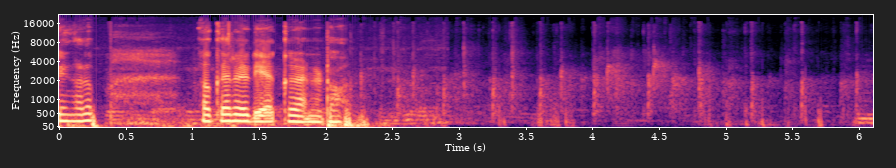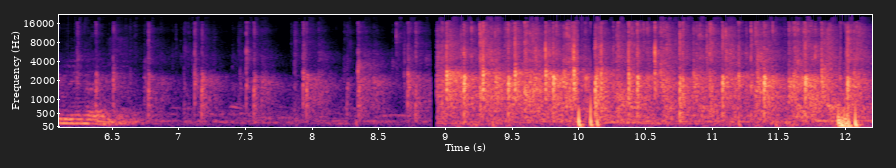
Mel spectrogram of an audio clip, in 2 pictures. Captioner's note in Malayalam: കരഘോഷം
